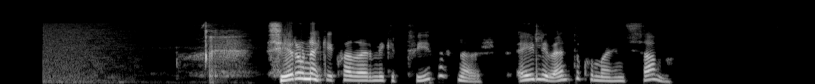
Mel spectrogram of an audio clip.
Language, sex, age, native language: Icelandic, female, 50-59, Icelandic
